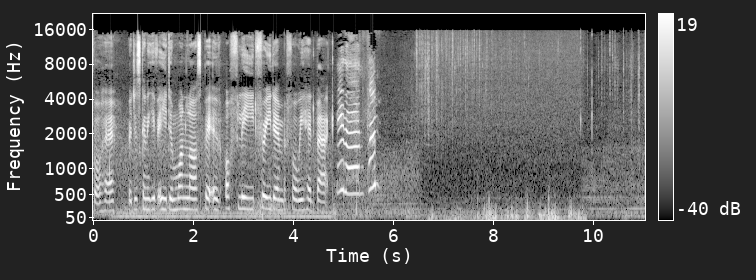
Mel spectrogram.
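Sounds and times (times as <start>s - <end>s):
wind buffeting microphone: 6.2s - 10.0s
dry grass rustling: 6.4s - 10.9s.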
